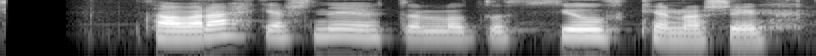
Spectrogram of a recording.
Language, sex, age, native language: Icelandic, female, 11, Icelandic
